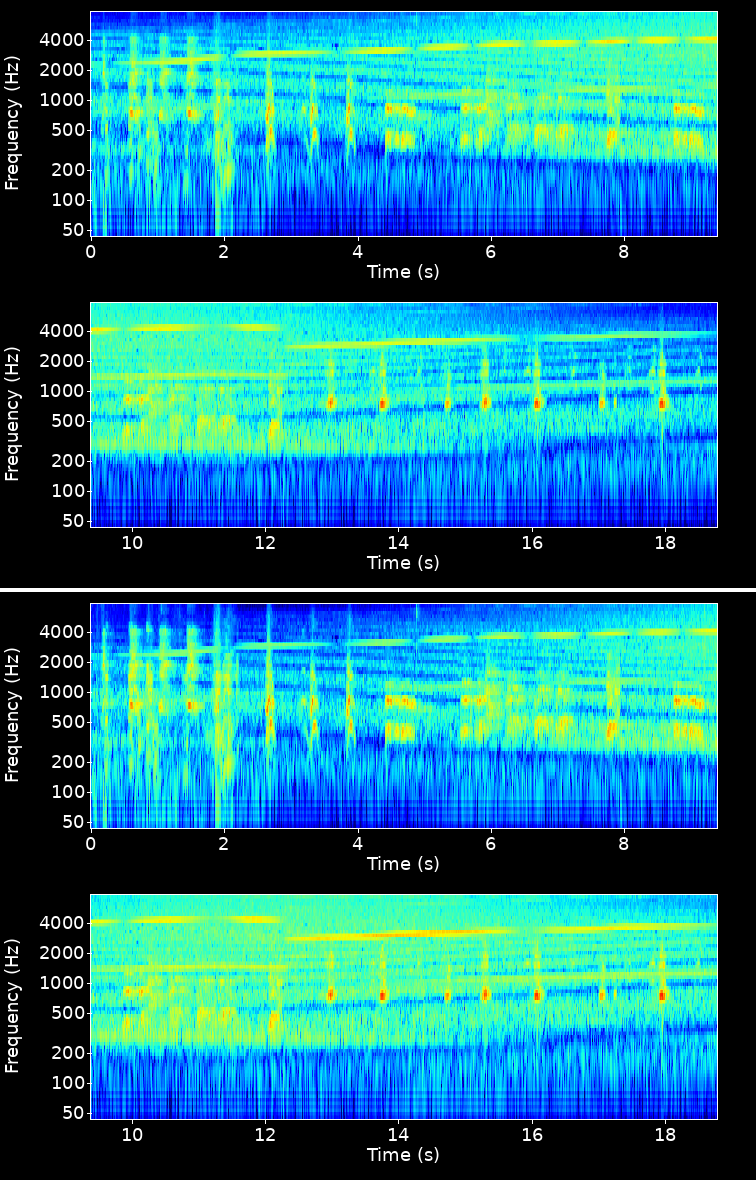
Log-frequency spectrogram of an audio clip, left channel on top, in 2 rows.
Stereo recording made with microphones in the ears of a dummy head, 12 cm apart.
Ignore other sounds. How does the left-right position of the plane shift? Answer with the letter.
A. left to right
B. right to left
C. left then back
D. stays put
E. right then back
A.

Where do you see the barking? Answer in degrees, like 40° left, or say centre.
centre.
